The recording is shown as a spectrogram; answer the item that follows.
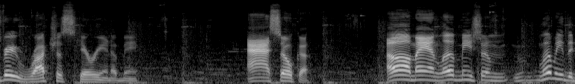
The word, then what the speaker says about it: Ahsoka: Ahsoka. Yeah, okay, so I'm saying it right. I couldn't remember. I was like, that sounds very Rochesterian of me. Ahsoka.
